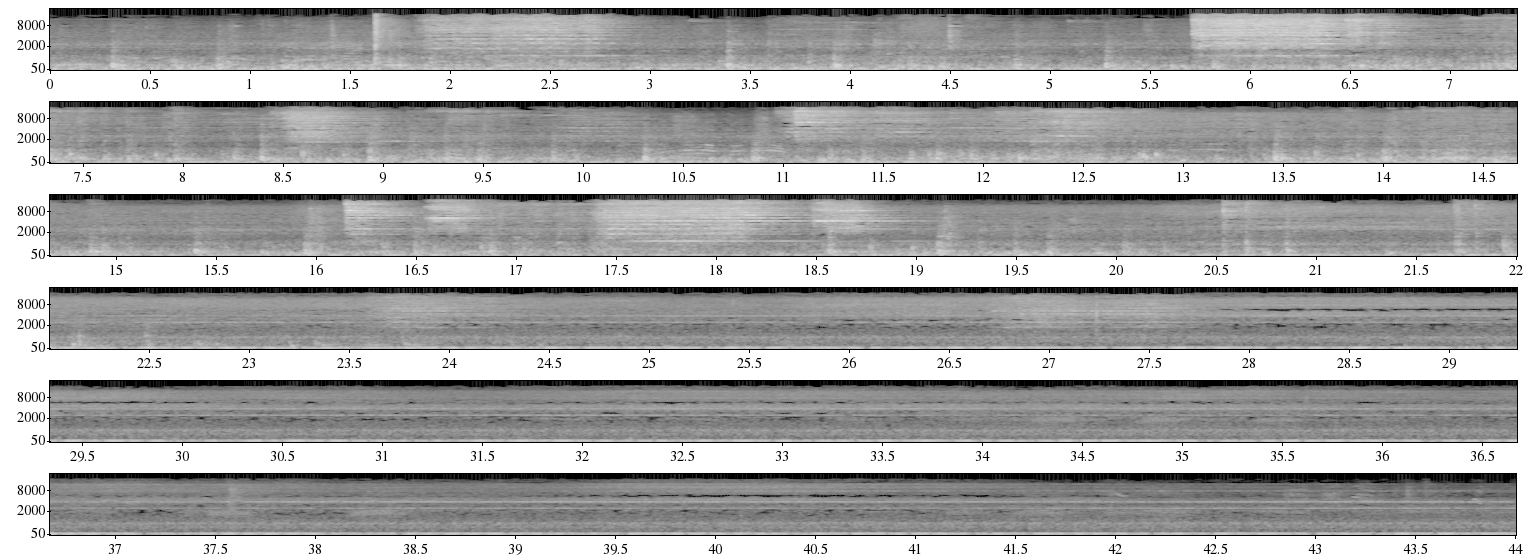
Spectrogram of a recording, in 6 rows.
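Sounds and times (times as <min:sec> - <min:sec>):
train wheels rumbling and clacking: 0:00.0 - 0:44.0
train wheels squealing: 0:01.8 - 0:04.8, 0:05.5 - 0:44.0.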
